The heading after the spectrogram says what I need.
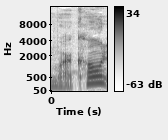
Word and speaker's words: Marcone: an ally and now we've got gentleman johnny marcon and we are going with the pronunciation marcon because um i looked up some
